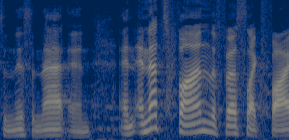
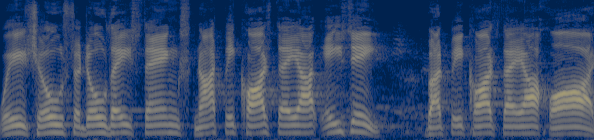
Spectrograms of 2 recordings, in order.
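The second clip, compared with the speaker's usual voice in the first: loud, podium-style oratorical delivery; 2 semitones higher, 5 dB louder than usual. In a guessing game where listeners shout out which president it is, do your best Kennedy impression. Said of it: "my best impression of a U.S. president".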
